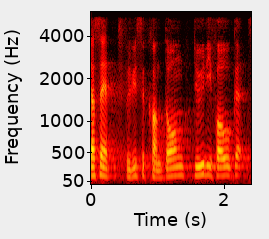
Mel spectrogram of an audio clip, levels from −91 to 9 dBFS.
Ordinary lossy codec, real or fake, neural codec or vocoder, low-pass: none; fake; codec, 24 kHz, 0.5 kbps, DualCodec; 5.4 kHz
